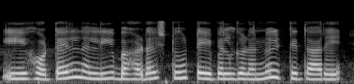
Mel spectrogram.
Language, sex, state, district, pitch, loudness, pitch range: Kannada, female, Karnataka, Bidar, 260 Hz, -15 LUFS, 250-280 Hz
